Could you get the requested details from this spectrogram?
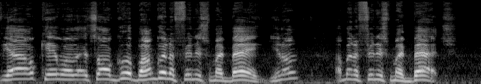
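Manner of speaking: usual speaking voice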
